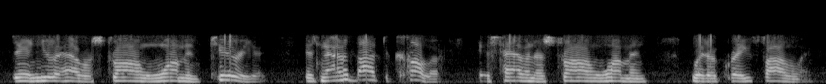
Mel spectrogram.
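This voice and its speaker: At a fairly slow pace, a normal speaking voice moves with ordinary pitch variation. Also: man, fairly high pitch for a man. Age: 60s. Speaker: caller. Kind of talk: call-in talk radio.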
